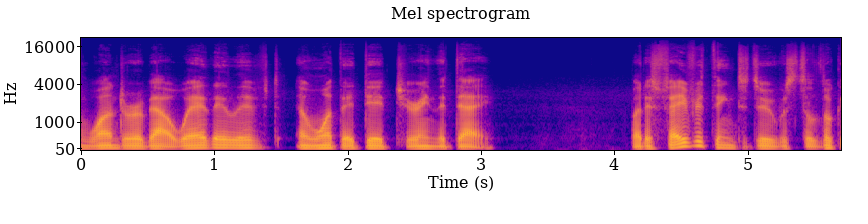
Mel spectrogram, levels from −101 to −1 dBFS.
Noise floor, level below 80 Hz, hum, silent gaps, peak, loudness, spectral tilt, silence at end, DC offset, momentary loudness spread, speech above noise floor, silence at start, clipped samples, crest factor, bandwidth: -74 dBFS; -36 dBFS; none; none; -2 dBFS; -22 LUFS; -7 dB/octave; 0.05 s; under 0.1%; 7 LU; 53 dB; 0 s; under 0.1%; 20 dB; 15 kHz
